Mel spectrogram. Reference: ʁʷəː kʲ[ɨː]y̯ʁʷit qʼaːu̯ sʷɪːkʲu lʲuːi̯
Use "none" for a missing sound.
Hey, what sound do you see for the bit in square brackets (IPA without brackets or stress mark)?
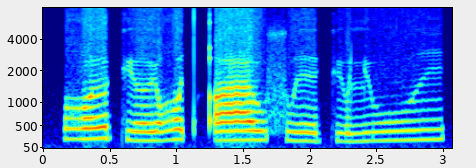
əː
